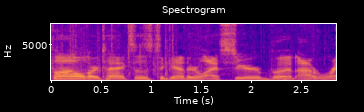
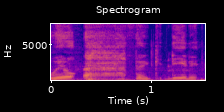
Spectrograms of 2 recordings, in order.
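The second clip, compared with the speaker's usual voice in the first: put-on breathy voice, quieter; 9 dB quieter than usual. Describing a ridiculous guy to a friend, imitating his breathy voice. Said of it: "he's got that breath to his voice".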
